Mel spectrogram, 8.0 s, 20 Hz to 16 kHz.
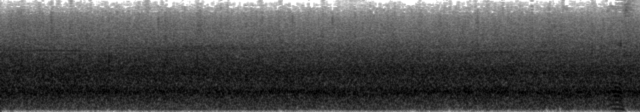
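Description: A huge stadium crowd at an Ashes cricket match roars and applauds continuously as a player walks across in front of Bay 13, a dense, loud wall of cheering and clapping that stays steady for the whole stretch, with no single voice standing out.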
